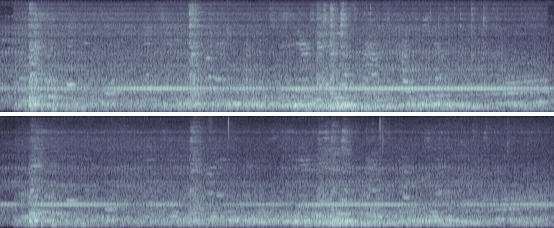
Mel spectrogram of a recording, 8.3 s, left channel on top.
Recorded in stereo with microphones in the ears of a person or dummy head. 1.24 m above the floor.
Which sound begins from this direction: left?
A child speaking, at 0.2 s.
